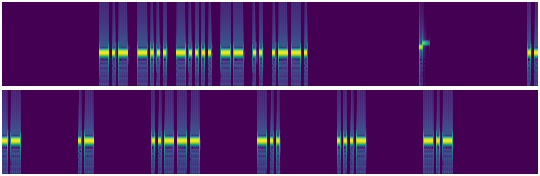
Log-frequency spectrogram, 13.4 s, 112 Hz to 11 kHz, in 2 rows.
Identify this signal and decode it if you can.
Morse code, heard as a keyed tone, about 30 wpm, spaced as for 15 wpm, 700 Hz. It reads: KB6MIP WA2DVK
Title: USA Call Signs - 6 Characters - 6x Character Spacing - 30wpm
